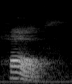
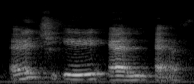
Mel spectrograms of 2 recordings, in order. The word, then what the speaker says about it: half: Next word is half, H-A-L-F, half. हम लोग half pronounce नहीं करते, तो हमारा यहाँ पे we always drop L, so A.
